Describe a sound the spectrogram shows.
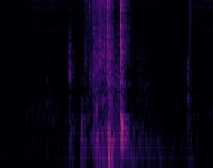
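A fridge door opens with a soft thud.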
